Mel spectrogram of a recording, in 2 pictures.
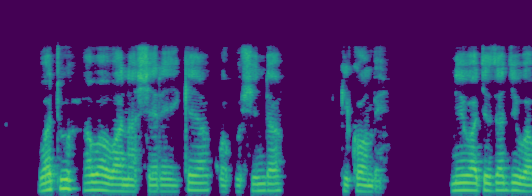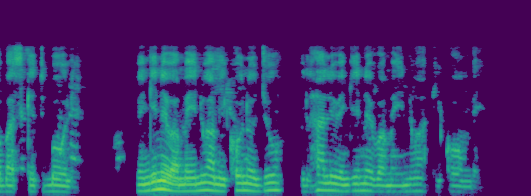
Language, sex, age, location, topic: Swahili, male, 18-24, Kisumu, government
